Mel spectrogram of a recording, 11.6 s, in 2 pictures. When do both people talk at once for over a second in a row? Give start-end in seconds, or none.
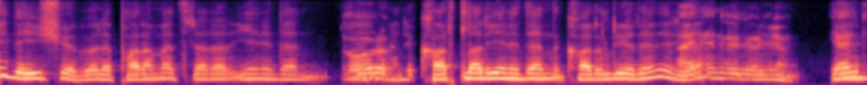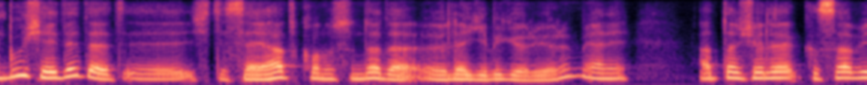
none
